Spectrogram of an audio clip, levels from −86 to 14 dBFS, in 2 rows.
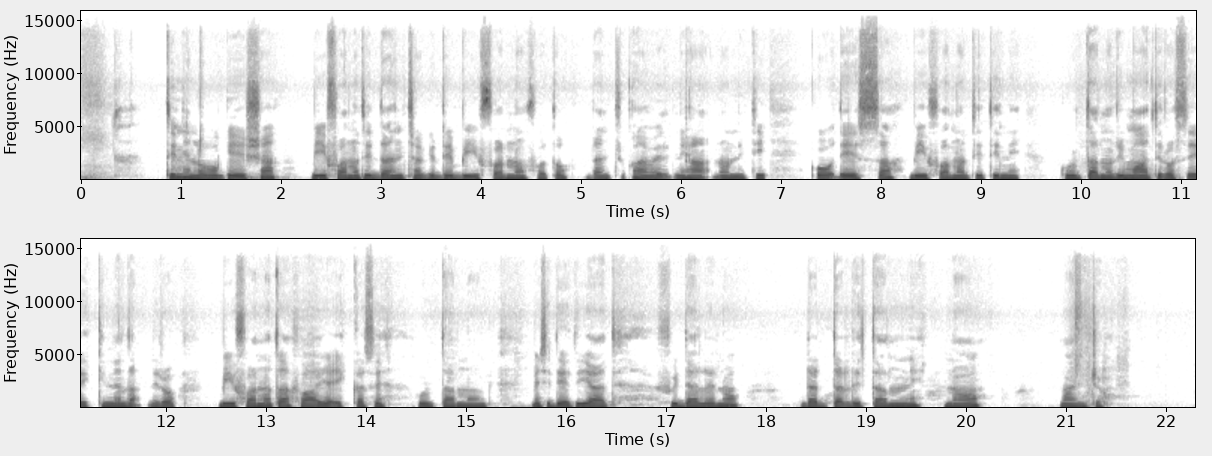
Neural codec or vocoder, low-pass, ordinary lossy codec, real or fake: vocoder, 48 kHz, 128 mel bands, Vocos; 14.4 kHz; Opus, 64 kbps; fake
